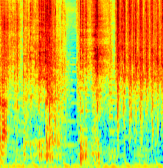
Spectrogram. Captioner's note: ice cubes rattling into the cocktail shaker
